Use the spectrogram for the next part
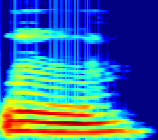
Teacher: प्लुत स्वर जिन स्वरों के उच्चारण में ह्रस्व स्वर से तिगुना समय लगे उन्हें प्लुत स्वर कहते हैं, जैसे ओम। प्लुत स्वर एक ही है, इसका चिन्ह एस है।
